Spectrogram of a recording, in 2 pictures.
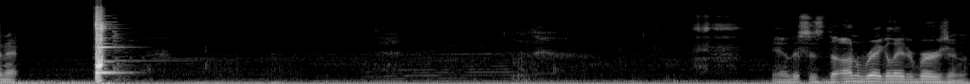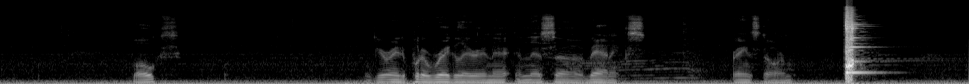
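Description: A rifle fires loud, sharp shots close by, each one ringing out briefly.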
